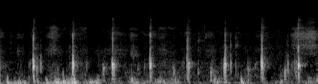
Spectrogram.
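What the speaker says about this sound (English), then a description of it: "he just knows his job, this horse. Knows there's a car coming, he pulls in, and we go, come on, let's go, trot on, Doyle." A cob horse trots on a road around a quarry, its hooves clip-clopping in a steady, even rhythm. The beat is close and distinct and continues throughout, with faint background noise and no clear speech.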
